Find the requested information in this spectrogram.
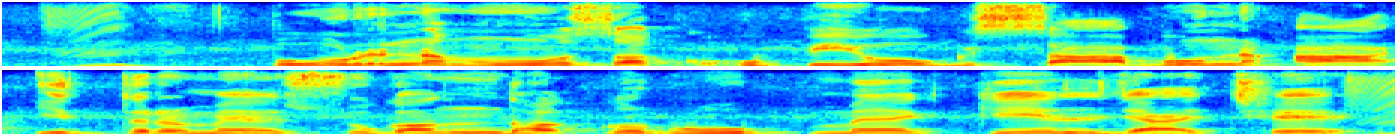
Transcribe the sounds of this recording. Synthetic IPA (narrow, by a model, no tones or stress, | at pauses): puɾnəmosəkupjoɡsaːbunait̪ɾəmẽsuɡənd̪ʱəkɾupmẽkeld͡ʒaet͡ʃʰɛ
